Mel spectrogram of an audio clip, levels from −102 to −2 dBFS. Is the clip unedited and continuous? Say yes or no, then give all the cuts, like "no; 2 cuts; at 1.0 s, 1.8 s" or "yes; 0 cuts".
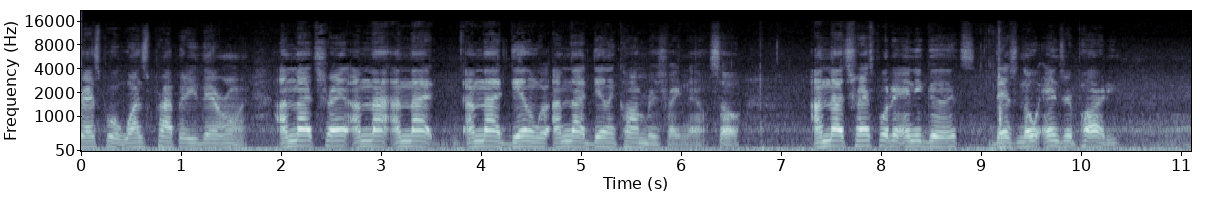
yes; 0 cuts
